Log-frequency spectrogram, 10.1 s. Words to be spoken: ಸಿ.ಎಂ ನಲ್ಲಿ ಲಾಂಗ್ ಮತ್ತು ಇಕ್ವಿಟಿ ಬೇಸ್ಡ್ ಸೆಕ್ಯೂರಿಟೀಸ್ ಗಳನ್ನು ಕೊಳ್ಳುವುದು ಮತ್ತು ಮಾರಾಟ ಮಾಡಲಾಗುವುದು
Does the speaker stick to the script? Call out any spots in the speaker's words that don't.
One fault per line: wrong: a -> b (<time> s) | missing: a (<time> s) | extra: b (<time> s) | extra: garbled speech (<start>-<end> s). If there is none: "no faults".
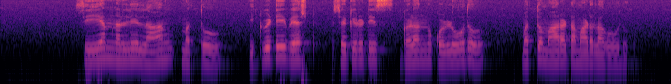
no faults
